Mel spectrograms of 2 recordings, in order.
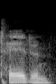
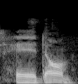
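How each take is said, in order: First: The last syllable has an E vowel sound. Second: The last syllable has an O vowel sound. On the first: This is how the family says it. "pronounced with an E" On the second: This follows the spelling. "spelt with an O"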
